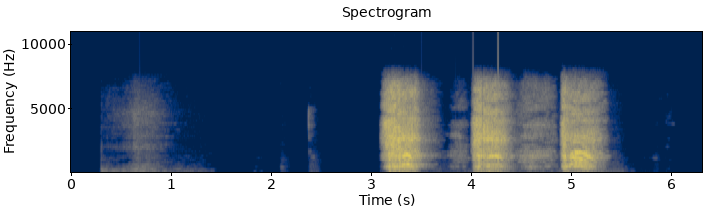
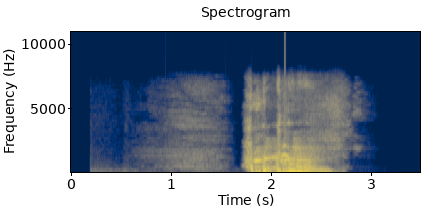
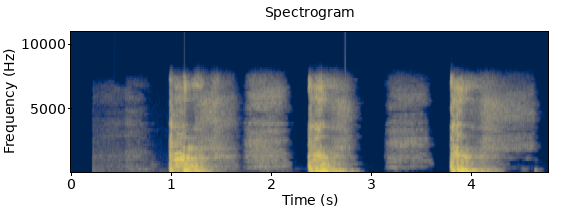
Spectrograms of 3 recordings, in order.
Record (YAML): exhalation_length: 6.3 s
exhalation_amplitude: 29522
exhalation_signal_mean_std_ratio: 0.34
cough_length: 3.5 s
cough_amplitude: 32767
cough_signal_mean_std_ratio: 0.42
three_cough_length: 4.8 s
three_cough_amplitude: 32768
three_cough_signal_mean_std_ratio: 0.44
survey_phase: beta (2021-08-13 to 2022-03-07)
age: 18-44
gender: Male
wearing_mask: 'No'
symptom_none: true
smoker_status: Never smoked
respiratory_condition_asthma: false
respiratory_condition_other: false
recruitment_source: REACT
submission_delay: 0 days
covid_test_result: Negative
covid_test_method: RT-qPCR
influenza_a_test_result: Negative
influenza_b_test_result: Negative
